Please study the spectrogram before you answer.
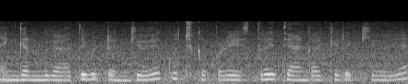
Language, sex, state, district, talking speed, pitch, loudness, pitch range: Punjabi, female, Punjab, Pathankot, 160 wpm, 210 Hz, -16 LUFS, 205-230 Hz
